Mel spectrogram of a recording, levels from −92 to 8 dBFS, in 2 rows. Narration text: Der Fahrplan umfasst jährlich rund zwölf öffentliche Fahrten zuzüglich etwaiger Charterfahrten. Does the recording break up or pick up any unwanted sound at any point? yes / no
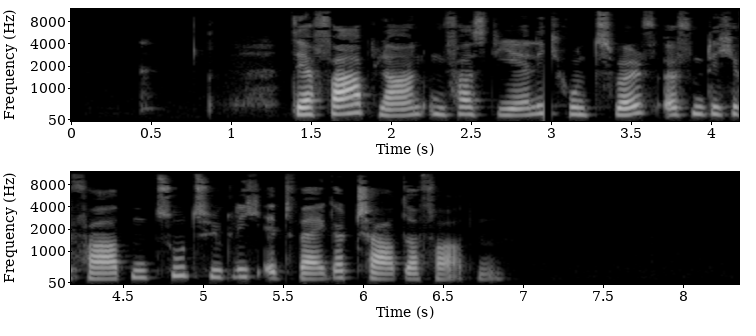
yes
